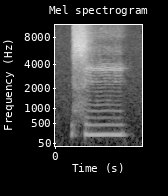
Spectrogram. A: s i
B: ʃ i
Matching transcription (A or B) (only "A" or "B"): A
